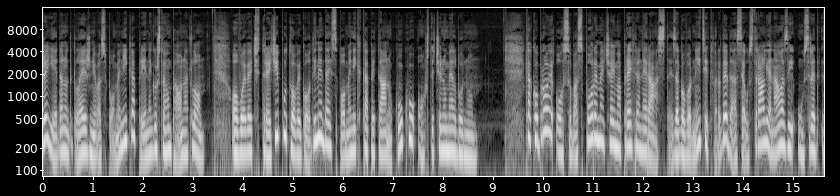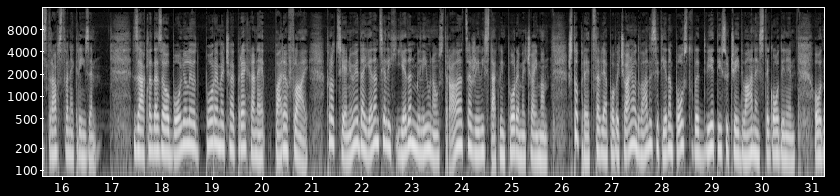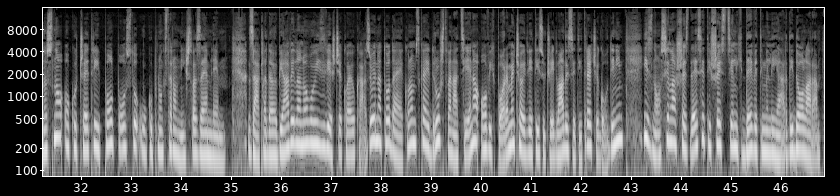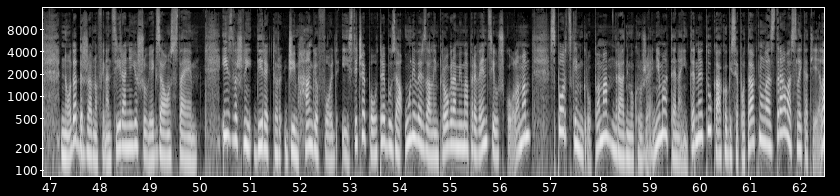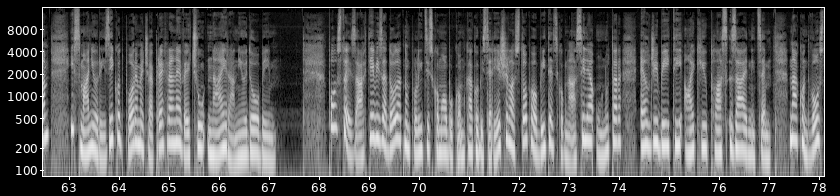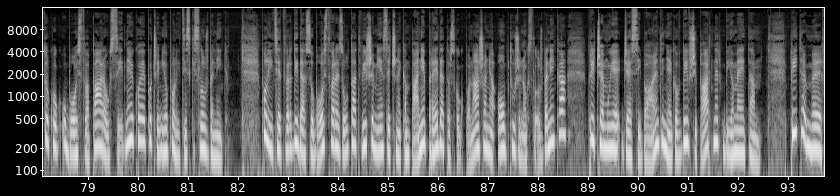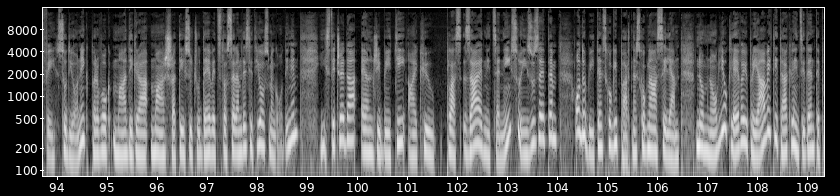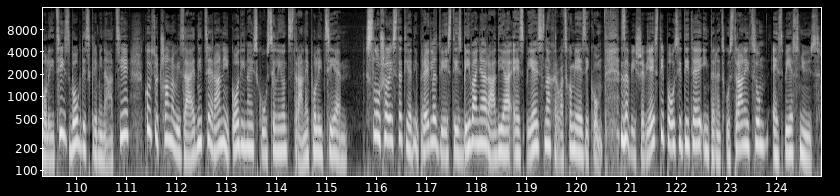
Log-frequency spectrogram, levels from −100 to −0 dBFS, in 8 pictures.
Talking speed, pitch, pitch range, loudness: 120 wpm, 185 Hz, 160-220 Hz, -20 LUFS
